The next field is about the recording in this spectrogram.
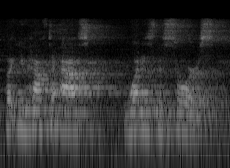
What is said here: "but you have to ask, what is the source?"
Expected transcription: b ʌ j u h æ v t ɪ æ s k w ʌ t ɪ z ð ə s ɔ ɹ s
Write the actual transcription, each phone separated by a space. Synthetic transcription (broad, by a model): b ʌ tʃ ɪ h æ f t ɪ æ s k w ʌ t ɪ z ð ə s ɔ ɹ s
